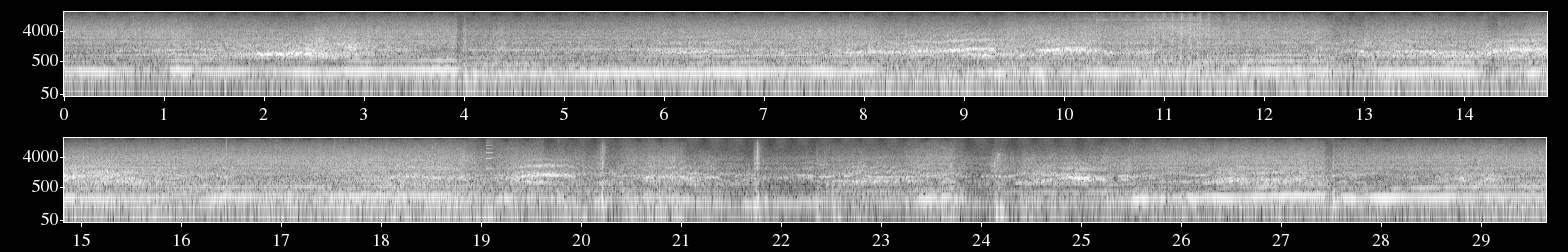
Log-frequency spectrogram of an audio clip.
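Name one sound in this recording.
A racing car engine roars at high revs, dipping as the car slows and then climbing again.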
